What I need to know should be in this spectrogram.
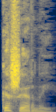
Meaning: kosher
- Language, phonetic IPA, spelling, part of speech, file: Russian, [kɐˈʂɛrnɨj], кошерный, adjective, Ru-кошерный.ogg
